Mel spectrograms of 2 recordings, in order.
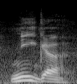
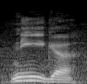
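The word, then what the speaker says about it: књига: This is a silent K, like it is in English, so it's pronounced Niga, Niga, Niga, okay?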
